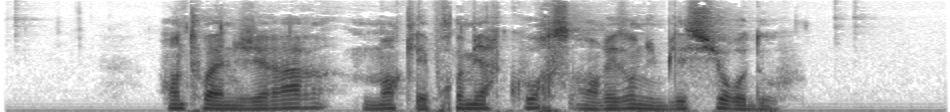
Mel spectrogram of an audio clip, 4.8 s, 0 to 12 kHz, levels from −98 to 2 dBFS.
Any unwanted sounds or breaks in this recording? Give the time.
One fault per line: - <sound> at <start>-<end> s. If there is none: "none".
- dropout at 2.3-2.3 s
